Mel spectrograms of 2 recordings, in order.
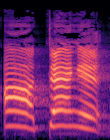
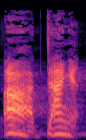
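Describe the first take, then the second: First: Put-on "Ah, dang it" in a much higher, louder, slow little-kid voice; toddler copying dad. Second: Lightly voiced mate, "Ah, dang it" said in the speaker's own pitch with only a touch of extra punch; a casual grumbled "Ah, dang it" as the dad; mate's catchphrase. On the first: Two-year-old falls over and parrots dad, high and slow. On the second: Dad hurts himself and mutters his catchphrase, lightly voiced. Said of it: "he goes".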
